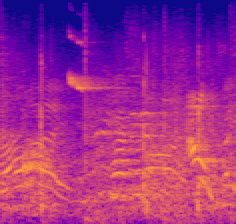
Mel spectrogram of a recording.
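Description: A basketball bouncing on a hardwood gym floor amid voices calling out from players and spectators. A short high squeak sounds about two-thirds of a second in.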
